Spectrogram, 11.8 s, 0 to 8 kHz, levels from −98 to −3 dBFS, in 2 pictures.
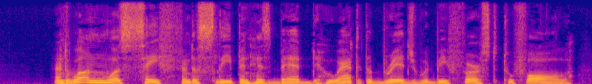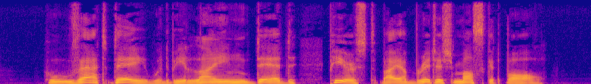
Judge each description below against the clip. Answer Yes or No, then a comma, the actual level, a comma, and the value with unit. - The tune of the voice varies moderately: Yes, average, 3.1 semitones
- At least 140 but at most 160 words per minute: Yes, average, 155 wpm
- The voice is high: No, low, 130 Hz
